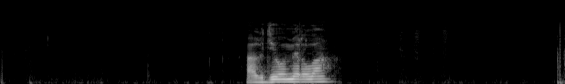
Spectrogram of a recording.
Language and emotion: Russian, neutral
